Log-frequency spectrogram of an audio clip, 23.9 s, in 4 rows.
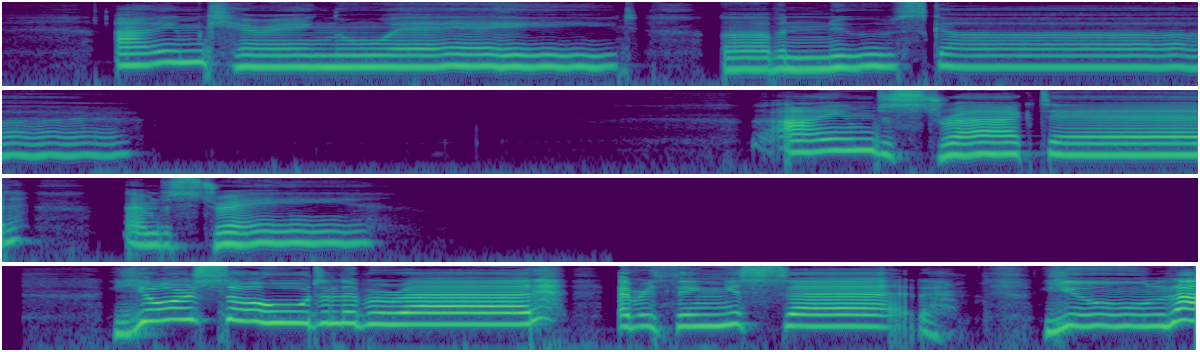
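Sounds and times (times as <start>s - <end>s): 
female vocals: 0.6s - 6.7s, 9.8s - 13.9s, 18.5s - 23.9s.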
